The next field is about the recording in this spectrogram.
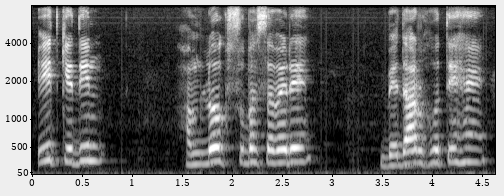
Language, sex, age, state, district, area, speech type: Urdu, male, 18-30, Bihar, Purnia, rural, spontaneous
